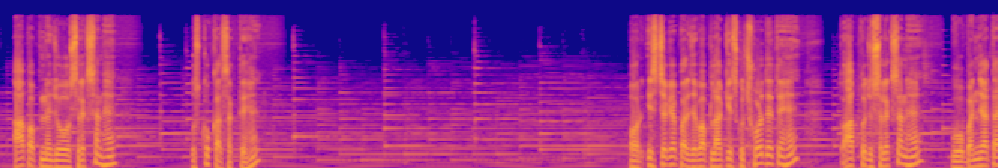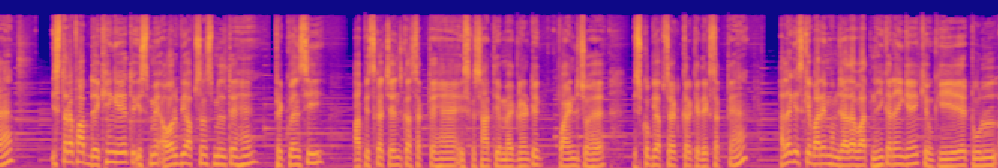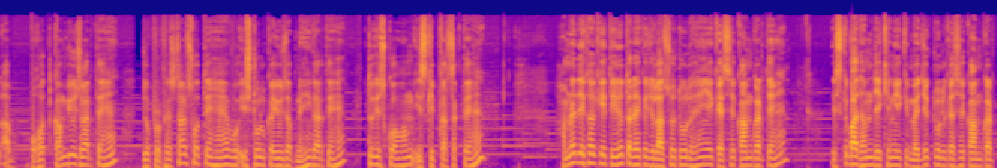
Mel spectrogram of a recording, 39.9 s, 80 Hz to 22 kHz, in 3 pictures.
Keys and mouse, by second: 33.2 click, 38.1 click.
